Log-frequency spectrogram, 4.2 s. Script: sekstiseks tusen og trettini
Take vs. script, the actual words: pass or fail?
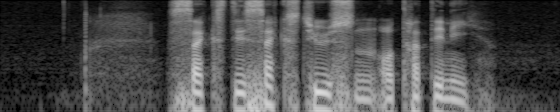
pass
